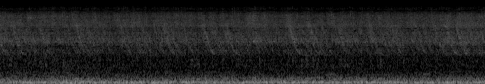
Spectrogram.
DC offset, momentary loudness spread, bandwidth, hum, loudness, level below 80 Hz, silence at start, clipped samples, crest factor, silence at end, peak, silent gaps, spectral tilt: under 0.1%; 1 LU; 16.5 kHz; none; -37 LUFS; -46 dBFS; 0 s; under 0.1%; 14 dB; 0 s; -24 dBFS; none; -2.5 dB/octave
